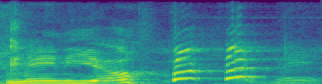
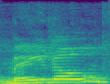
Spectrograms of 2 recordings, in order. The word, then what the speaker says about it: Maino: Manio. How you say his name? Maino. Maino? Just think about it, M-A-N-O. Just act like the I ain't there. No I in Maino.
